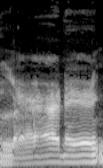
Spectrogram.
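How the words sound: It is said in a deep, low voice. "jamming on his occasional deep voice"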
